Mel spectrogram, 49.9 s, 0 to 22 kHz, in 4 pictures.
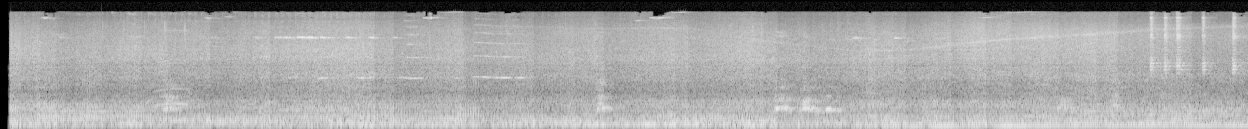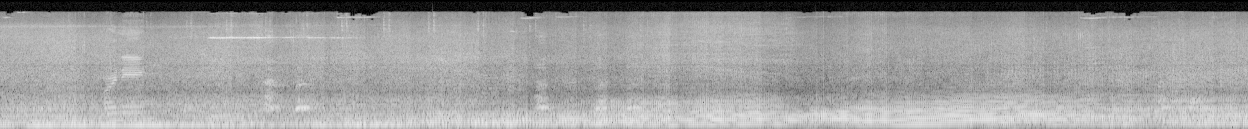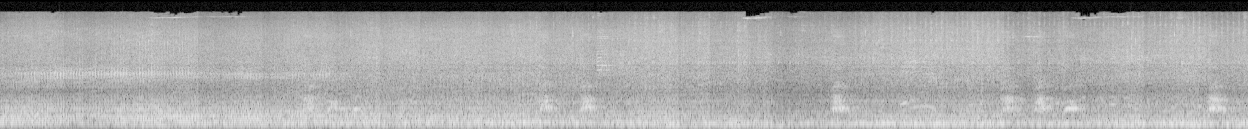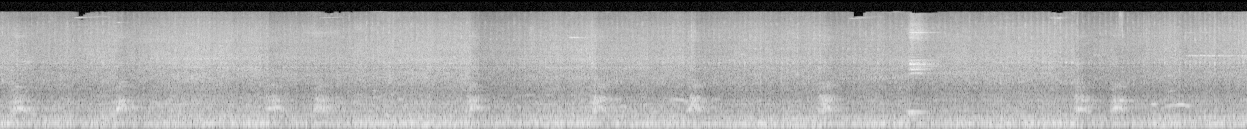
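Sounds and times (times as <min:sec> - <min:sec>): people's voices: 0:48.6 - 0:49.6.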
